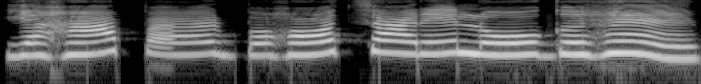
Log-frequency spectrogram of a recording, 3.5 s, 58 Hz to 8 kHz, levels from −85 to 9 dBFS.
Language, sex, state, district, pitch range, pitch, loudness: Hindi, female, Madhya Pradesh, Dhar, 320-350 Hz, 335 Hz, -13 LUFS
